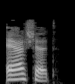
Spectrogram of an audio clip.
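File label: "ashet", English, British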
